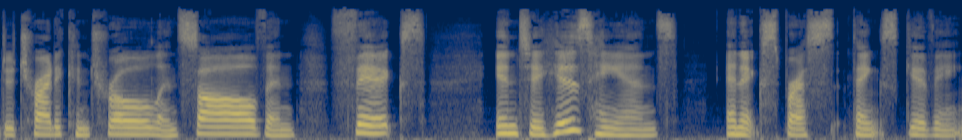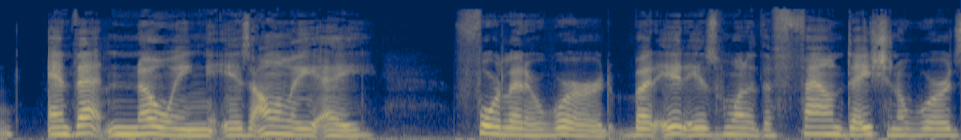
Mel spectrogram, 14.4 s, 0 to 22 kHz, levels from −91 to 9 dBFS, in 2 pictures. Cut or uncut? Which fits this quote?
cut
